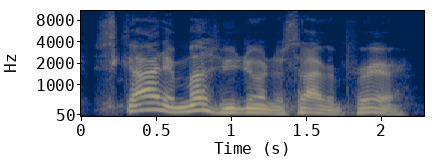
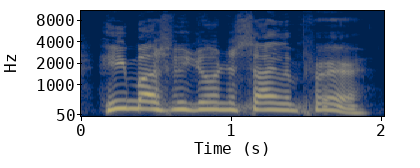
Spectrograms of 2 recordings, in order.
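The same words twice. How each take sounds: First: Said in the usual way. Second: Tease, pitched up, stressing "He"; playful higher jab stressing "He"; teasing repeat. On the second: Shown as a demonstration.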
